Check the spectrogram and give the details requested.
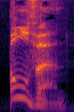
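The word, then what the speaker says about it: Bulphan: Near to Brentwood is a village called Bulpen, pronounced Bulvern, says Mark.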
